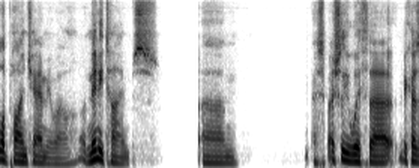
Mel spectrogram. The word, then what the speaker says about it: Chamuel: Chamuel. Yeah, there are many different pronunciations of her, but Chamuel. Some people say Camuel.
